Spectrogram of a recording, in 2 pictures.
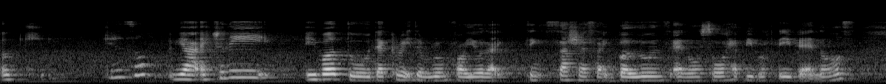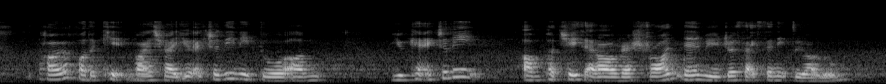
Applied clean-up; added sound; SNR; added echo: none; none; none; none.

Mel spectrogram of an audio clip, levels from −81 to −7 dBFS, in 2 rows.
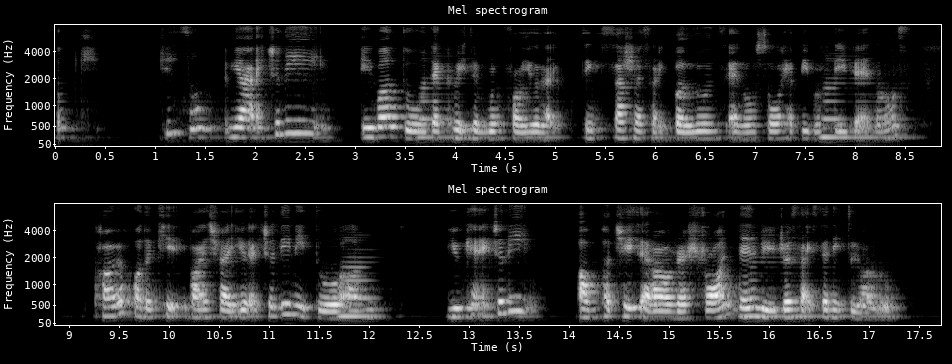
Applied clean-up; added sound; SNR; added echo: neural mask model DeepFilterNet 3.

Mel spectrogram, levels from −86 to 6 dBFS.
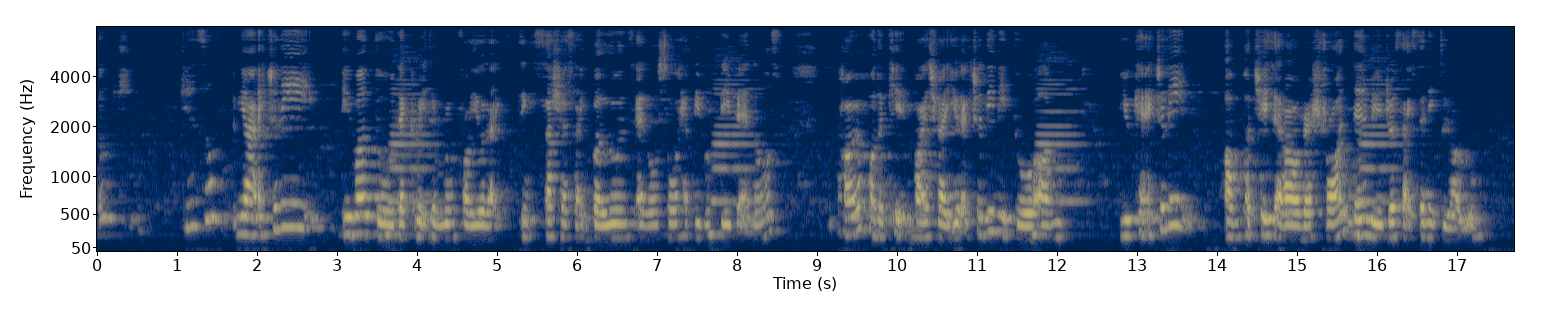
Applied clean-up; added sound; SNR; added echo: classical method WPE with log-MMSE.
